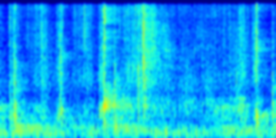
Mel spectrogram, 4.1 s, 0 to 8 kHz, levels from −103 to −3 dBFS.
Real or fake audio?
real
